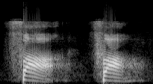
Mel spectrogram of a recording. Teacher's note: نو، تو نو، فَأَزَلَّهُمَا الشَّيْطَانُ، یہاں پر فا کا مخرج ہے، اوپر والے دانتوں کا کنارہ نیچے والے ہونٹ کی تری والی جگہ پہ لگے گا تو یہ فا پڑھا جائے گا، اس کو ہونٹ گول کر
